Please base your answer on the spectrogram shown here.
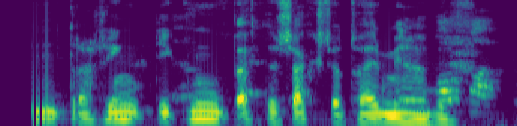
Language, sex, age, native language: Icelandic, male, 14, Icelandic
